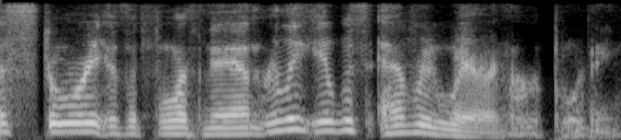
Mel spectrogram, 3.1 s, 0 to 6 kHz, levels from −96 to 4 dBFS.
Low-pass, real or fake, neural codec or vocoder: 5.4 kHz; fake; codec, 32 kHz, 1.9 kbps, SNAC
